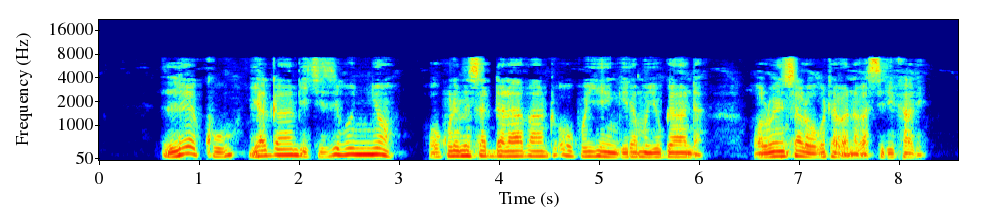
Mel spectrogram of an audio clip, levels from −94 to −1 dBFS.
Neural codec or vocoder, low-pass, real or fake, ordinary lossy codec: none; 7.2 kHz; real; AAC, 32 kbps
